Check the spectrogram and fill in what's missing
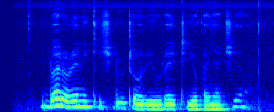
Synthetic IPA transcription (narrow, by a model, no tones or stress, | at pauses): dwaɾɔɾɛnikit͡ʃdutɔɾiuɾɛtʰijɔkaɲat͡ʃiɔ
